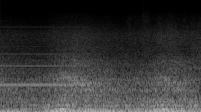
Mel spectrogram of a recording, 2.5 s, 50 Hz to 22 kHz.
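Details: 1998 Chevy C1500 2WD, 5.7 Vortec V8, automatic, sold as non-runner, just started after retries: short stretch of low steady engine rumble with faint whistle on top; engine caught and is running, security light off.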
